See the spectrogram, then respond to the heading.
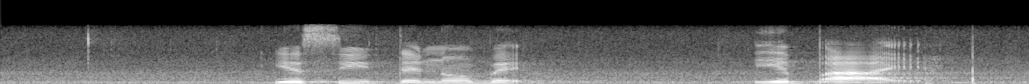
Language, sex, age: Swati, female, 19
